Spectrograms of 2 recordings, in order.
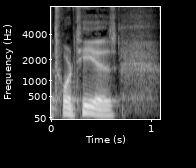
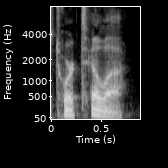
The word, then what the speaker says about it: tortilla: The most offensive thing you've ever mispronounced on this show is tortilla. Tortilla?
